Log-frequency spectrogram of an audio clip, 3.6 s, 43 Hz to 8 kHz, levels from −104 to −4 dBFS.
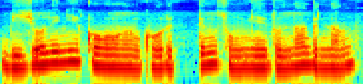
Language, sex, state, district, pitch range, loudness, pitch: Garo, male, Meghalaya, West Garo Hills, 125-145 Hz, -17 LUFS, 130 Hz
